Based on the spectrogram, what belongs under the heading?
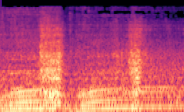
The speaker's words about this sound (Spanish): En el coche, nos alejamos de la capilla en busca de algo de comer.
